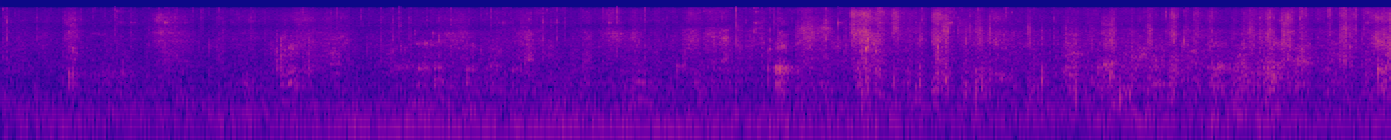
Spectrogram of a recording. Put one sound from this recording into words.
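Small dogs crunch and scamper through snow.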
